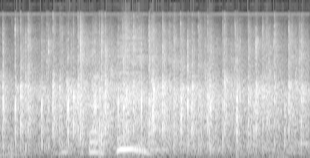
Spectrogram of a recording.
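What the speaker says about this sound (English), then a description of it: "A big applause for David." Audience applause for David at an urban placemaking talk, brisk clapping with a voice speaking over it.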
